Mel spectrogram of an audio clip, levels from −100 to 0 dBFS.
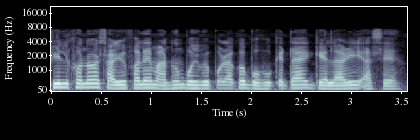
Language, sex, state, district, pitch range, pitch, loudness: Assamese, male, Assam, Sonitpur, 140-160 Hz, 150 Hz, -17 LUFS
